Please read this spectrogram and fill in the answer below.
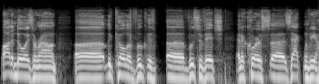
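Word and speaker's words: Vučević: You pronounced it correctly. It's Vucevic. The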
